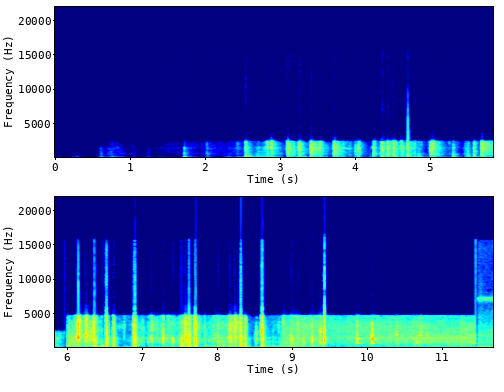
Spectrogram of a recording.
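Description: Plastic cups packed with water beads crackling and popping as a car tyre rolls over them, then, after a cut about six seconds in, aluminium soda cans crunching and bursting under a car tyre with a louder run of sharp cracks.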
